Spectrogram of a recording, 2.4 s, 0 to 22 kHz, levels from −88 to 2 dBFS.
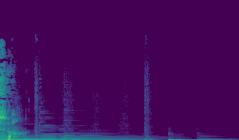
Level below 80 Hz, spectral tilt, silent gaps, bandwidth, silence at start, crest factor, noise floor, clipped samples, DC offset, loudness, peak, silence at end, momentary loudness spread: -42 dBFS; -4 dB/octave; none; 16.5 kHz; 0 s; 26 dB; -55 dBFS; under 0.1%; under 0.1%; -37 LUFS; -10 dBFS; 0.25 s; 22 LU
